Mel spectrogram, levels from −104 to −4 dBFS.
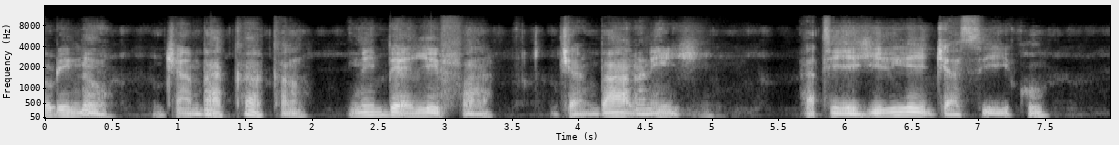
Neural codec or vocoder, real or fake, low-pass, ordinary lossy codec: codec, 24 kHz, 1 kbps, SNAC; fake; 10.8 kHz; AAC, 64 kbps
